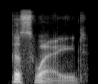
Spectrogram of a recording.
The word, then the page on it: persuade: British English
